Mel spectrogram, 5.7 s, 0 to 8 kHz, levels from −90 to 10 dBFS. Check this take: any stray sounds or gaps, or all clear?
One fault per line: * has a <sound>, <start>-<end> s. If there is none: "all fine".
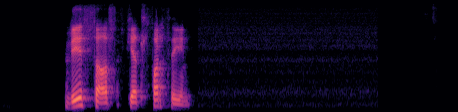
all fine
